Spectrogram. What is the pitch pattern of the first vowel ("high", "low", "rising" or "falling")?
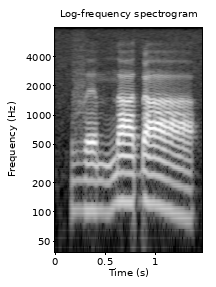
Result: low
